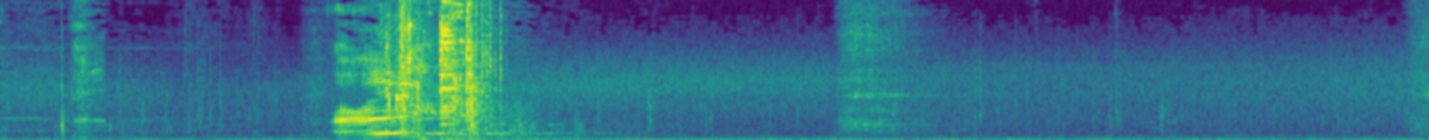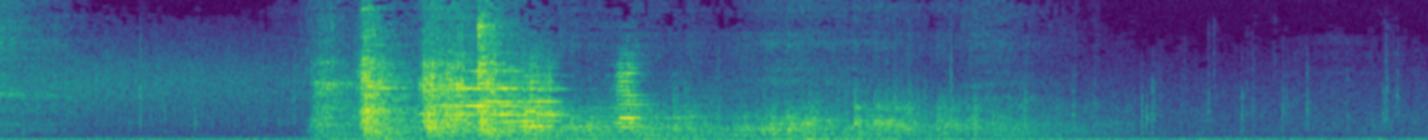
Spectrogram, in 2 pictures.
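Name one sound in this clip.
A man pants and breathes heavily.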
